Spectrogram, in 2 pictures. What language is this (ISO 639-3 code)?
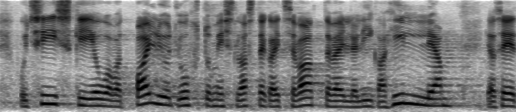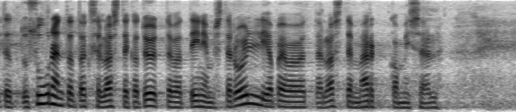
est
